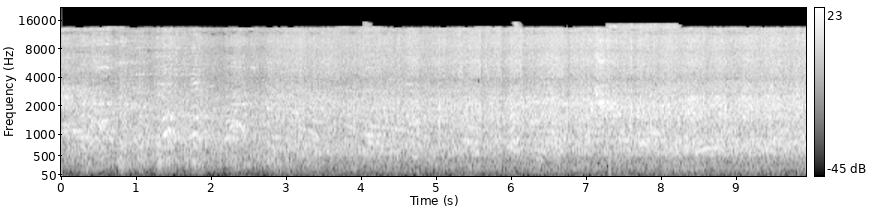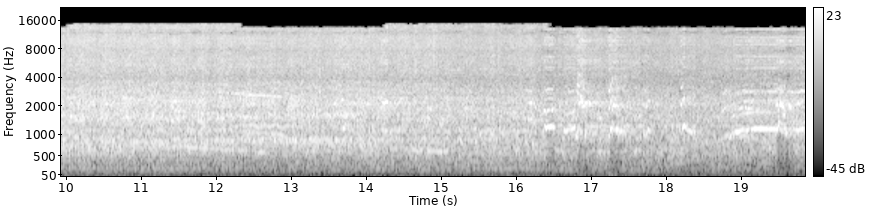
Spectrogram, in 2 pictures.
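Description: A crowd of onlookers chatters outdoors.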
